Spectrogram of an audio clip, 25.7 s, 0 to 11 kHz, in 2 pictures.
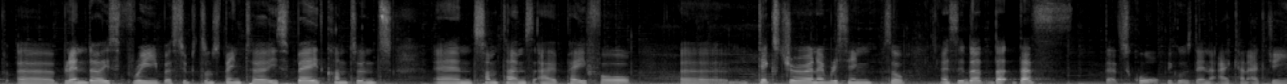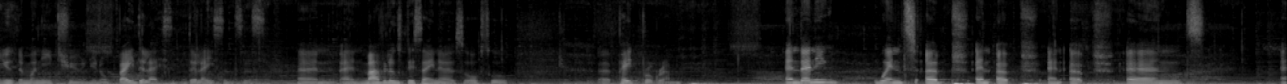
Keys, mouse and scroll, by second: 13.3-18.3 middle drag, 23.8 middle click.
